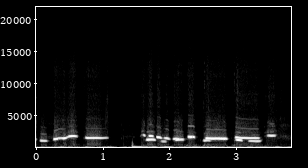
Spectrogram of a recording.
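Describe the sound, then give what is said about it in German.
Someone whistles a catchy earworm pop melody, bright wavering notes in short phrases separated by brief pauses, with a soft low thump partway through and no talking. “Ja und habe jedes Mal einen anderen Song gepfiffen, so einen klassischen Ohrwurm-Song.”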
